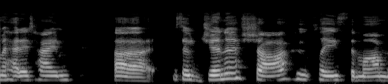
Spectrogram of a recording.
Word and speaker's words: Jenna: of time uh so Jenna Shaw who plays the mom Rachel her name looks like it's spelled like Gina is Jenna g-e-n-a Shaw and she plays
